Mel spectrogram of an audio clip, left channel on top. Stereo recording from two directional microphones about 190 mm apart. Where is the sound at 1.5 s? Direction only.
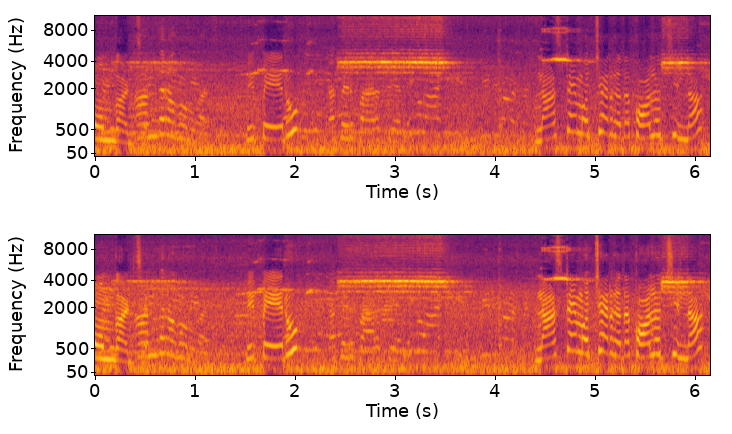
10° left (ahead or behind).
